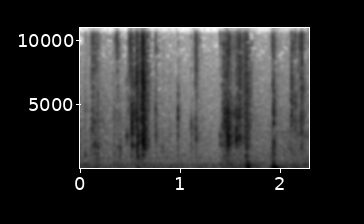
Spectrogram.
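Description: Faint rustling of a clear plastic sleeve being handled as paper postcards are slid into it, with a few soft ticks about half a second and a second and a half in.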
